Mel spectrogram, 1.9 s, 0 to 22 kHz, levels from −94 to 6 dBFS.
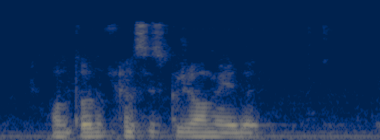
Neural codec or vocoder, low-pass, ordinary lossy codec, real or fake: codec, 24 kHz, 3.1 kbps, DualCodec; 10.8 kHz; Opus, 24 kbps; fake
